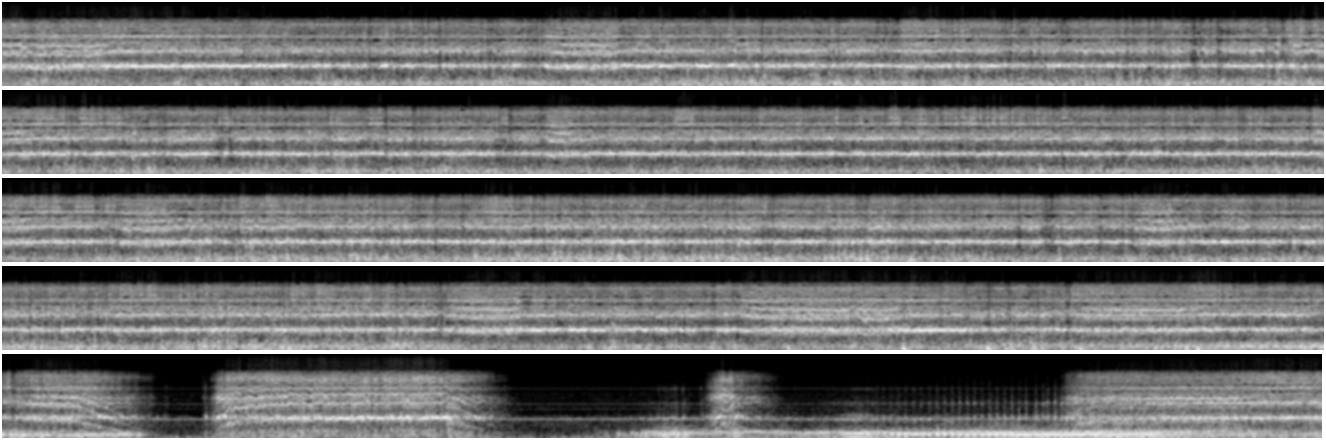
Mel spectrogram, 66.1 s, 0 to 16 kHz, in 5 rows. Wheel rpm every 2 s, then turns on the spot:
220, 230, 230, 230, 230, 230, 230, 230, 230, 230, 230, 240, 240, 230, 220, 230, 230, 230, 230, 230, 230, 230, 230, 230, 220, 220, 210, 80, 160, 10, 10, 30, 210.
none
